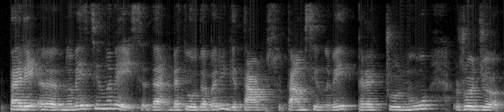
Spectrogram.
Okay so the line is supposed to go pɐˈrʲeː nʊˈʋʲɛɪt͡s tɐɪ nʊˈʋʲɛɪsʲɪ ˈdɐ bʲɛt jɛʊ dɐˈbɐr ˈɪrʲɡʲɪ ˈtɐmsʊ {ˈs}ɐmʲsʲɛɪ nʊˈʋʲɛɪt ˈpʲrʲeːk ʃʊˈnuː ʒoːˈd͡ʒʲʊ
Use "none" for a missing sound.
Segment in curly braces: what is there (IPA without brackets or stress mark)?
t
